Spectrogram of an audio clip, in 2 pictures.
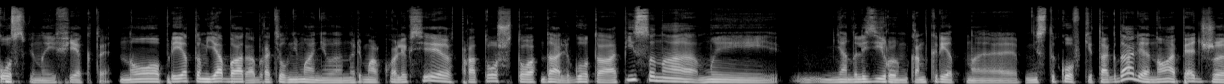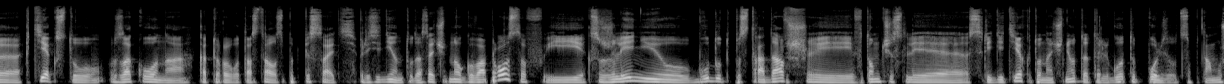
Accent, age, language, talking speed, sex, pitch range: native, 30-49, Russian, 135 wpm, male, 100-120 Hz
